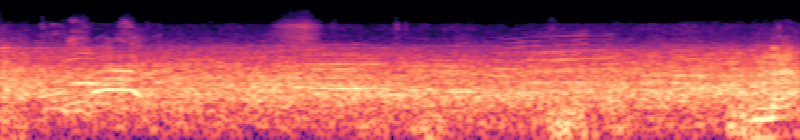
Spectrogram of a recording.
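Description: Stadium crowd noise: a steady hubbub of many voices, with a few faint distant shouts standing out from it.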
